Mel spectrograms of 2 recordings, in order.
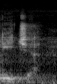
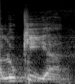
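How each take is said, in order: First: The first vowel is 'ee', then a soft ch. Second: The first vowel is 'oo', then a hard k. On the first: It is the modern reading of the name. The speaker calls it wrong. "non Licia" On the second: It is the ancient reading of the name. The speaker calls it right. "quindi diventa Luchia"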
